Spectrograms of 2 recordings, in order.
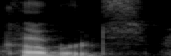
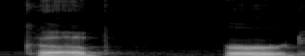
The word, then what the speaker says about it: cupboard: So, the P is silent. C. Cubard.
